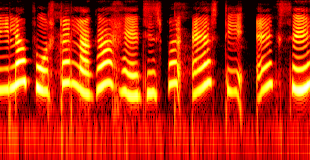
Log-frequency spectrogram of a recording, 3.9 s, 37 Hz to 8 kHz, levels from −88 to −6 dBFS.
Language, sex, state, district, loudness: Hindi, female, Bihar, West Champaran, -18 LUFS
